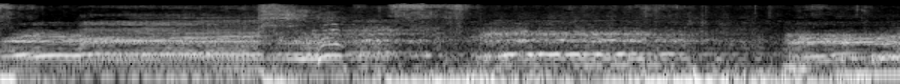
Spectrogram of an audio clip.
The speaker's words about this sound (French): Ça c'est des brebis qui en ont marre d'être confondues avec des chèvres.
